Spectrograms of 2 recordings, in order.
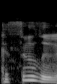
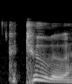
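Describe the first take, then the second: First: The name is said with smooth, flowing sounds. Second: The name is said with sharp, clipped sounds. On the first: "is kind of a more, well, it is a more, you know, um, flowing name" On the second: "has a much sharper"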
